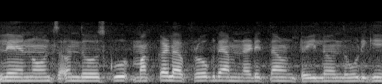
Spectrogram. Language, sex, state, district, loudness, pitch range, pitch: Kannada, female, Karnataka, Dakshina Kannada, -16 LUFS, 160-170 Hz, 170 Hz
